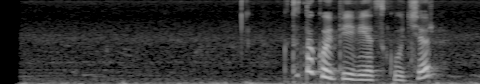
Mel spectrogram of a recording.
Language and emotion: Russian, positive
